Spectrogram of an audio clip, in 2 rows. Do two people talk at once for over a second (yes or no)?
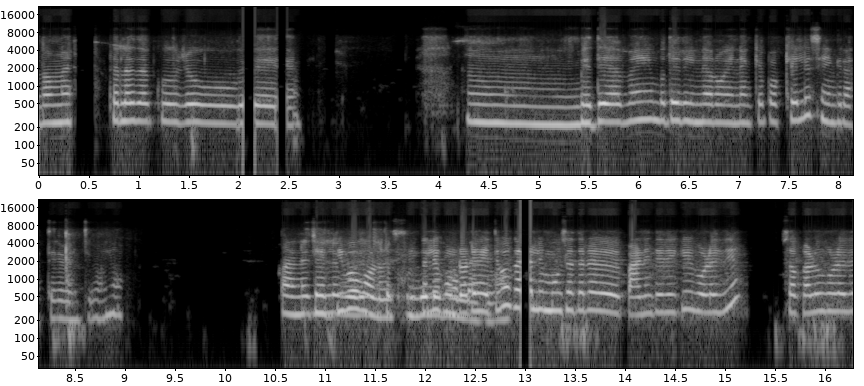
yes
